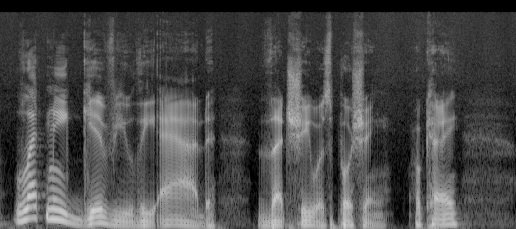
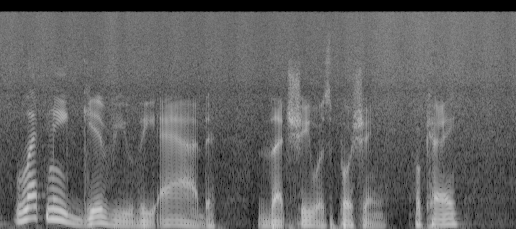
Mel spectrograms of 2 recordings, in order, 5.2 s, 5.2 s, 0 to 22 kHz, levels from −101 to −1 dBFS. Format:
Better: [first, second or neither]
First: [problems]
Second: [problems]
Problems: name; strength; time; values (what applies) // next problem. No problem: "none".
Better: first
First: hiss; faint; throughout; 30 dB below the speech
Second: hiss; loud; throughout; 3 dB below the speech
